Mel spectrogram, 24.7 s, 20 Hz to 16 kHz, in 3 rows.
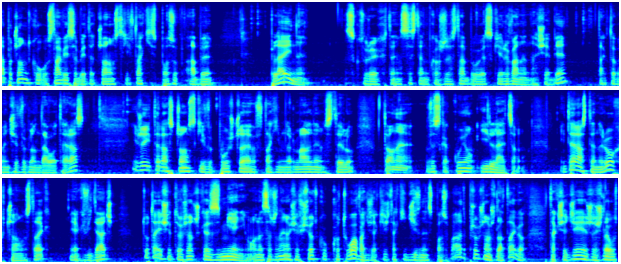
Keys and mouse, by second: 0.7 r, 3.3 right click, 3.9 r, 7.4 a, 7.7 a, 9.8-11.0 right drag, 11.0 middle click, 11.7 click.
